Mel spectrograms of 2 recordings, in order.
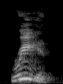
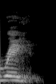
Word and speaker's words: Regan: Regan, or Reagan, depending on how you want to pronounce it.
